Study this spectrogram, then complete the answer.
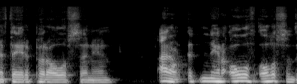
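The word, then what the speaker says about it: Asplund: olives allison oh wow how do you get all of sun out of that wow that's how it's pronounced a-s-p-l-u-n-d wow i need to get on my nhl in my media and listen to that one all of a sudden 99 minutes um no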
